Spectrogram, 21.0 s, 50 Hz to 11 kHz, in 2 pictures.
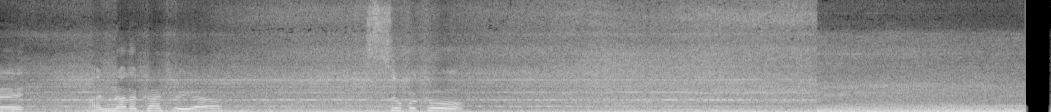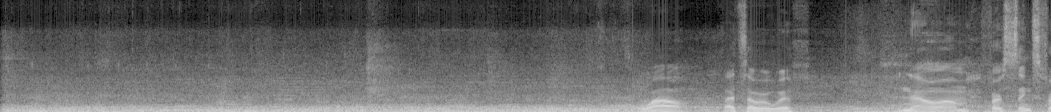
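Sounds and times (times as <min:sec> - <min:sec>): airliner engine whine: 0:00.0 - 0:17.7
terminal hall hum: 0:00.0 - 0:21.0.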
